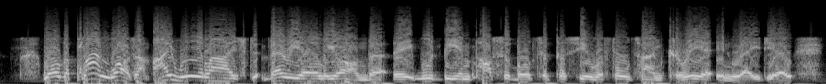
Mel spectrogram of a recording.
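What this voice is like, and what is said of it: Slight Scouse accent. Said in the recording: “somebody with a slightly Scouse accent”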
